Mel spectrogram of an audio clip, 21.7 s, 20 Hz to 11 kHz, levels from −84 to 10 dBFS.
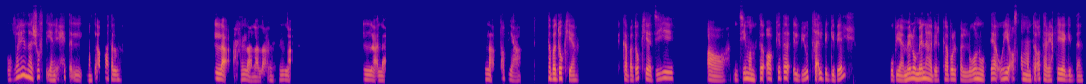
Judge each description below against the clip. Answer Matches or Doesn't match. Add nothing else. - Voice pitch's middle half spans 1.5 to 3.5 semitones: Doesn't match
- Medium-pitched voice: Matches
